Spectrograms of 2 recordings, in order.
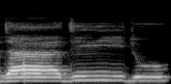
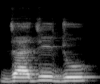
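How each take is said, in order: First: The vowels are drawn out long. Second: The vowels are short and quick. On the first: The speaker calls it wrong. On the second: The speaker calls it right.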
